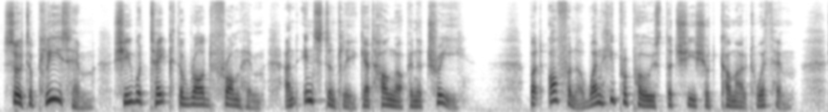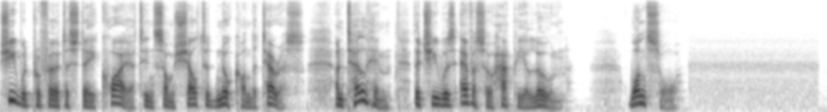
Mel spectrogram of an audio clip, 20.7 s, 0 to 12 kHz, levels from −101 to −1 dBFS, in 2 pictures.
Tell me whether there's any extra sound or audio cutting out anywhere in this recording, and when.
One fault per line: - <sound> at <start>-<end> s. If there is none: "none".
none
